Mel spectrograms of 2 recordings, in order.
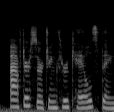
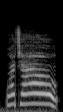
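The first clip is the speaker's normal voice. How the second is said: warning shout; 8 semitones higher, 11 dB louder than usual. Acted. Someone shouts warning at Cale.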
